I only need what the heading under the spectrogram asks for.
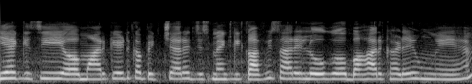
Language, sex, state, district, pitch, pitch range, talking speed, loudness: Hindi, female, Uttarakhand, Uttarkashi, 250 Hz, 240-270 Hz, 190 wpm, -17 LUFS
